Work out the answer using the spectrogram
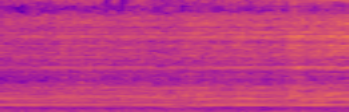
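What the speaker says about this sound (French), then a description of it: "Donc, on enclenche le moteur sur la roue." An electric bicycle's wheel motor starts and hums steadily with a sustained whine that shifts slightly in pitch, close and continuous, with no talking.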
